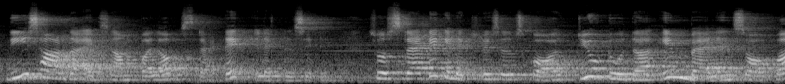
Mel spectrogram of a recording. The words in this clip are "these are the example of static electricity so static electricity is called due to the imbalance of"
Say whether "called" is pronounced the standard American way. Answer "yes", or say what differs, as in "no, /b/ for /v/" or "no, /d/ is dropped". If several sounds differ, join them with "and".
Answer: yes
